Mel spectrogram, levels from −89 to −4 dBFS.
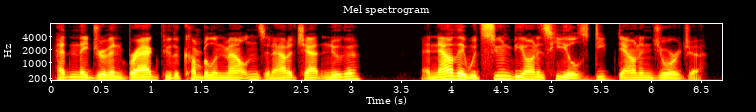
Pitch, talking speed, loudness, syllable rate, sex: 115 Hz, 225 wpm, -20 LUFS, 5.6 syllables/s, male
